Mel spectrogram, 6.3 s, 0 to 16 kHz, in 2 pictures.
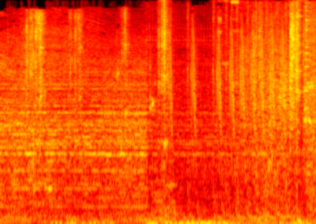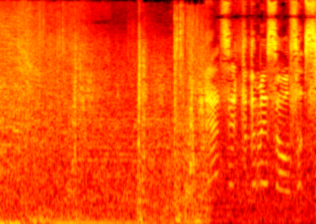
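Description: Missiles fire in Mass Effect 3 on the Priority Thessia mission, a loud run of rapid booming blasts and crackling bursts that thin out toward the end.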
